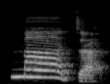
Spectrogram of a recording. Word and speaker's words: murder: at this first word murder so after that first r letter the next sound is d which is a consonant so we don't pronounce that first r then in the second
